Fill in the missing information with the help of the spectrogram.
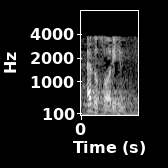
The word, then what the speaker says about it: أبصارهم: أبصارهم مش أب، أبصارهم، ترهقهم التاء مع الراء برضه عشان ما تفخمش، وقد كانوا يدعون إلى السجود وهم سالمون.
